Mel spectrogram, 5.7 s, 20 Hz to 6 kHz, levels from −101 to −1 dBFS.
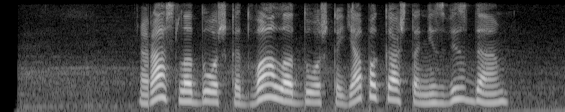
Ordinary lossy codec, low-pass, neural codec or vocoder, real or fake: Opus, 64 kbps; 5.4 kHz; none; real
